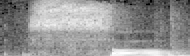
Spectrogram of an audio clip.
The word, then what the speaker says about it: Sol: Yeah, that's exactly how you spell my middle name, SOL. And it's pronounced Saul? It's pronounced Saul, yep.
